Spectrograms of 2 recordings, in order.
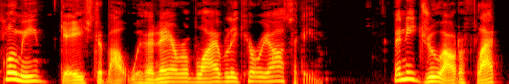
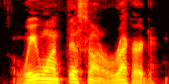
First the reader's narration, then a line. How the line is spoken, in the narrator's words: growled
